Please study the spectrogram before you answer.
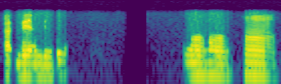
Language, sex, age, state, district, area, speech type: Punjabi, male, 45-60, Punjab, Bathinda, urban, conversation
